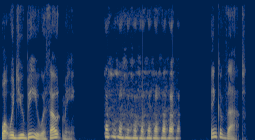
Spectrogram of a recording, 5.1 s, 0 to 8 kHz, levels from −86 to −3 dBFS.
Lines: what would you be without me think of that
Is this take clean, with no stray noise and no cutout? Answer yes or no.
no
